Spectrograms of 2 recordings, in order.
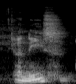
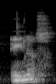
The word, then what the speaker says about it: anise: Anise. That sounds better. And then... Anise? Definitely not that. Anise. No. Anise. Anise is I put the emphasis on the wrong syllable.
